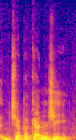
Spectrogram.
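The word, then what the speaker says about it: Djabugay: But the proper name for those people are DJUPAKAI and pronounced Jebbugunji. The Jebbugunji people.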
